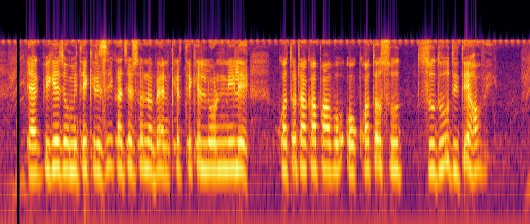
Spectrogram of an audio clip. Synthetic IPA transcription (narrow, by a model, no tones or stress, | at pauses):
ɛk̚biɡed͡ʑomit̪ekɾiʃ̬ikad͡ʑeɾd͡ʑonːobɛŋkeɾt̪ʰekelonːile | kɔt̪oʈakapaboʔokɔt̪o | ʃud̪ʱud̪it̪eɦɔbe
